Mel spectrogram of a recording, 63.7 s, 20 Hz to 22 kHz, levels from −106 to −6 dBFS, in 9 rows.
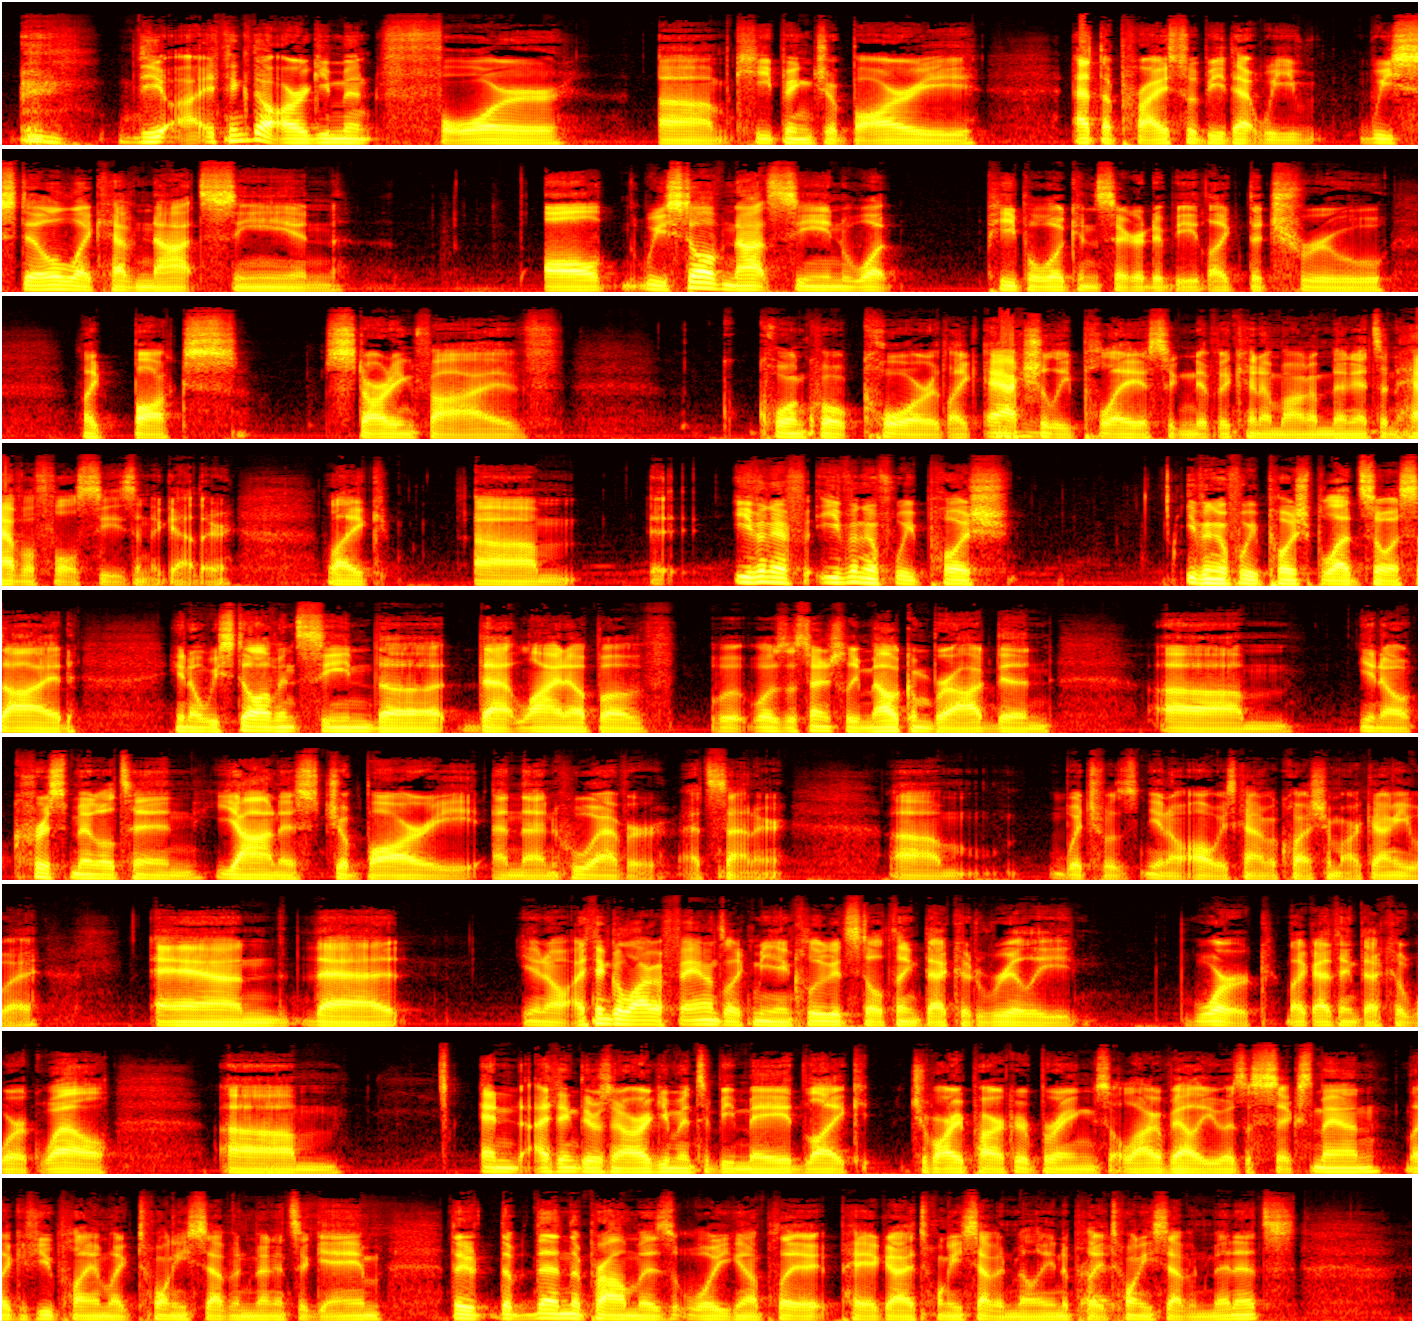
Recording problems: none

